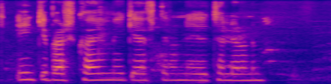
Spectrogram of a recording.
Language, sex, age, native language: Icelandic, other, 18-19, Icelandic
